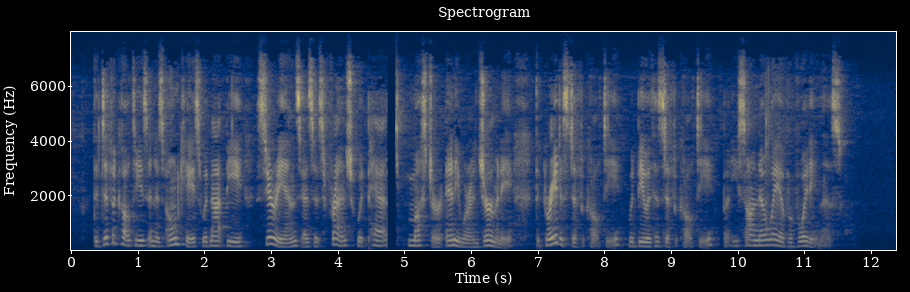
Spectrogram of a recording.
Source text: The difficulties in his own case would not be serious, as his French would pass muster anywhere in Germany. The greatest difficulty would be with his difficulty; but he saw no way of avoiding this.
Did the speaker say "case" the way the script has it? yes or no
yes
